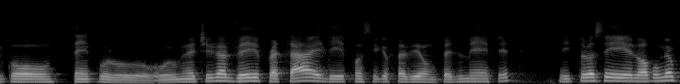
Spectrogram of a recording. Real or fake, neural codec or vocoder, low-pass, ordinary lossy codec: fake; codec, 16 kHz, 0.5 kbps, FunCodec, trained on LibriTTS, 25 frames a second; none; none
